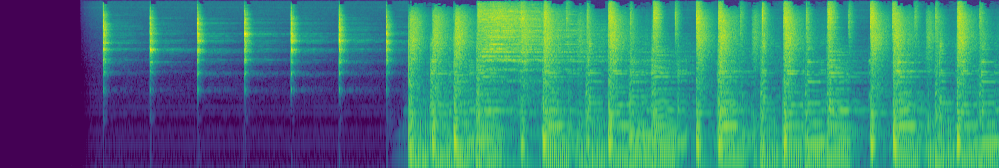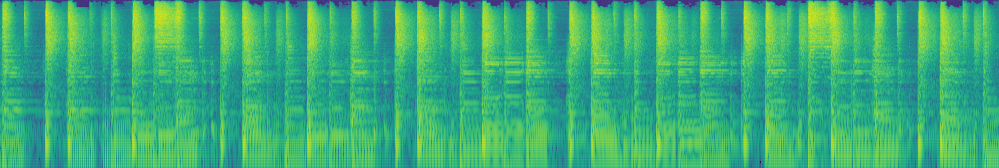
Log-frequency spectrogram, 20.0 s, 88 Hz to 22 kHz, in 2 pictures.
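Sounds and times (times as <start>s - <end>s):
funky blues in G: 4.0s - 19.9s.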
